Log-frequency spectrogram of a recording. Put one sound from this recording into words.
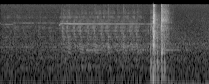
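A cordless drill whirs in a short burst.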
